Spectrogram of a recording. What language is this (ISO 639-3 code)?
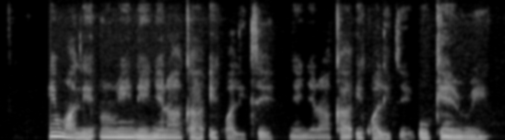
ibo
